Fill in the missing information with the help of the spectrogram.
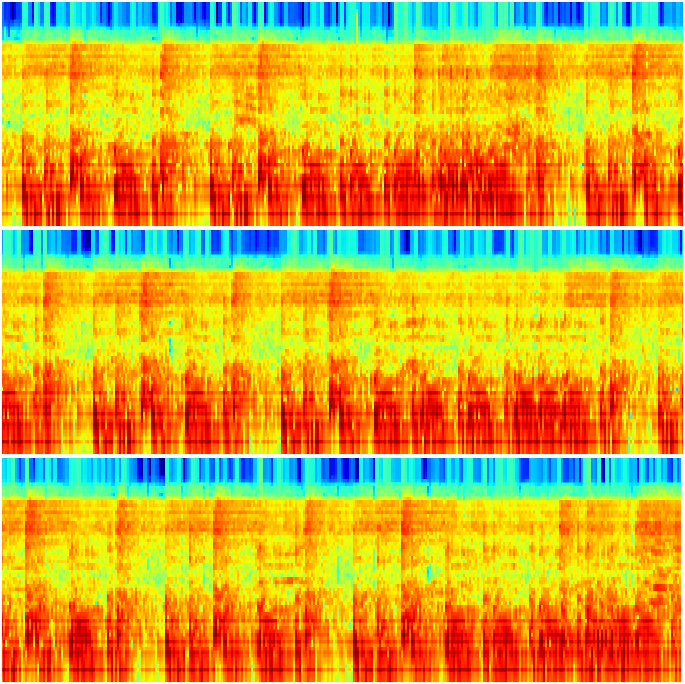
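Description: Loud music with a drum kit, bass guitar and guitar, playing a steady beat for breaking.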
